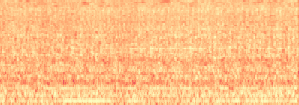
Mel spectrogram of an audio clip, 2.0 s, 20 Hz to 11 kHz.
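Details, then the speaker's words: 2012 Suzuki Mega Carry (APV) pickup, engine bay open: steady, very smooth quiet idle hum with no knocks, ticks or rough beats; engine sounds healthy. "Ini aki, ya teman-teman bisa dengar ya, suaranya masih halus banget ya, nggak ada suara yang kasar, protok-protok, tek-tek ya."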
